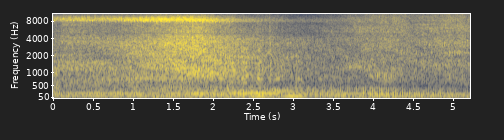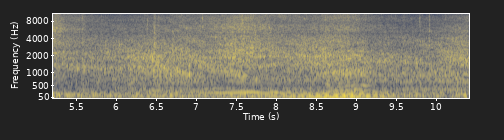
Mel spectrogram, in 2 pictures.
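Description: Cars drive past one after another on the road.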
